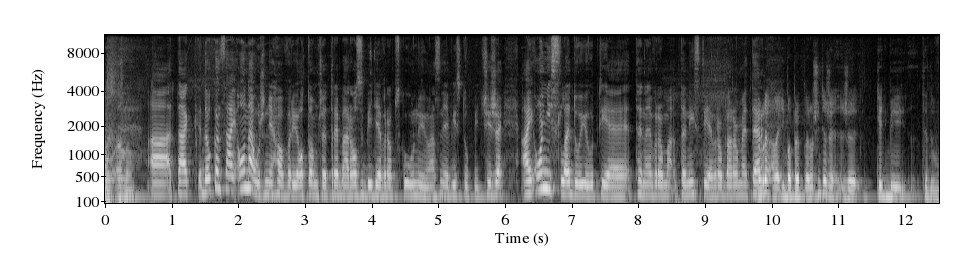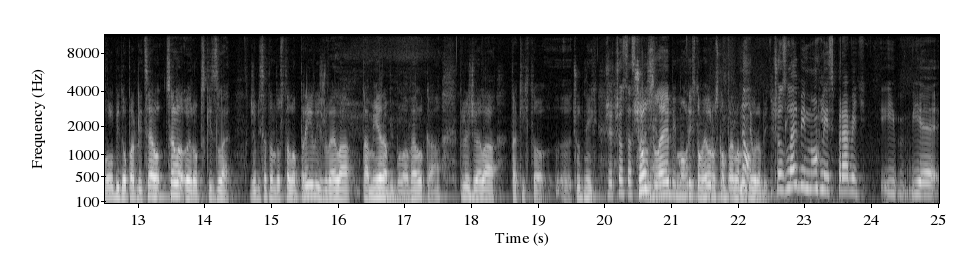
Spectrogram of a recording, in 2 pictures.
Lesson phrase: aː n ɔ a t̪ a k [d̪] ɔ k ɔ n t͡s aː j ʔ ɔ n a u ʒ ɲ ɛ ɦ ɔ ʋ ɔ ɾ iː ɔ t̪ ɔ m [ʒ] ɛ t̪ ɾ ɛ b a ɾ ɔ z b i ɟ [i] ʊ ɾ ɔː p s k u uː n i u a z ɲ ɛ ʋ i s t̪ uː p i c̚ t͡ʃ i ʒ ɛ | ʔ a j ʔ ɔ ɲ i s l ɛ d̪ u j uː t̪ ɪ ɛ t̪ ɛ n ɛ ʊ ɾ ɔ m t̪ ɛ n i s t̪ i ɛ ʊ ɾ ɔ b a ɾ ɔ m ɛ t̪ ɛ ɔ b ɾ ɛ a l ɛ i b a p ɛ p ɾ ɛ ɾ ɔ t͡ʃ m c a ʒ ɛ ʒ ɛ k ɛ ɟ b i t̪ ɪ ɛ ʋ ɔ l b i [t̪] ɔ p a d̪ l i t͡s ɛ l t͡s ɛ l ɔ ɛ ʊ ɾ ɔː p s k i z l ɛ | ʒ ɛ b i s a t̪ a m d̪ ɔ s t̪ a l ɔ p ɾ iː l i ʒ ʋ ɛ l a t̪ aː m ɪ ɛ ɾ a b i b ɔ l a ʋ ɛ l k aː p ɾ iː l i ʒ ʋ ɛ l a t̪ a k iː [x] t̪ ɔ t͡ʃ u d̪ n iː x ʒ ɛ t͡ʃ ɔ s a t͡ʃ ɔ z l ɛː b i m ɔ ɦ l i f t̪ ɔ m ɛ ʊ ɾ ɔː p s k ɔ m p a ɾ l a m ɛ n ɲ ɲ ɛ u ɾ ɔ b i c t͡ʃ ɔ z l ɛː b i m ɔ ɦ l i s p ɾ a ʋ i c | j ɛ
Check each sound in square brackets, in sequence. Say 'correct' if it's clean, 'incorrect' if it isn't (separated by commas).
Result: correct, correct, incorrect, incorrect, correct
